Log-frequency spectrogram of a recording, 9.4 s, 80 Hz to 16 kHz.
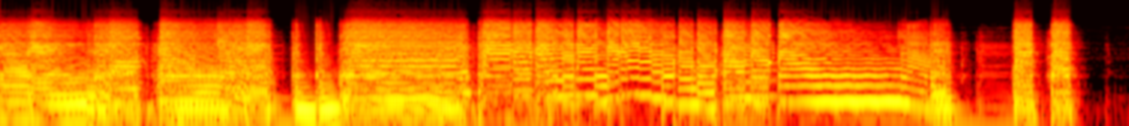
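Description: An electric guitar plays through an overdriven amp with a Maxon SD-9 pedal bypassed, loud and close, with strummed distorted chords and sustained notes that end in a few choppy stabs.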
